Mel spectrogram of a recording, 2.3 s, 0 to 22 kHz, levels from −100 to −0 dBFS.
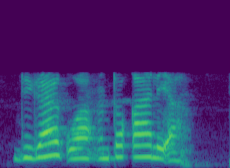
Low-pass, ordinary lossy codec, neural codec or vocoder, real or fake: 3.6 kHz; none; none; real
